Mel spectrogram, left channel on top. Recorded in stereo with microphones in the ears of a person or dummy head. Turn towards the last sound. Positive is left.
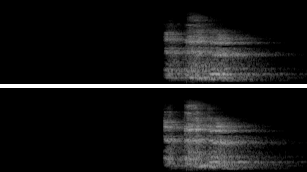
turn(degrees=-70)  # may be behind; listen again after turning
